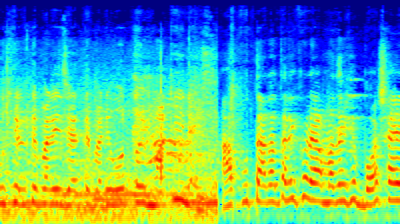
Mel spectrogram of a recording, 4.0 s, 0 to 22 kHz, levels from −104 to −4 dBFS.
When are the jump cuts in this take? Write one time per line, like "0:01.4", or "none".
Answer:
0:02.1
